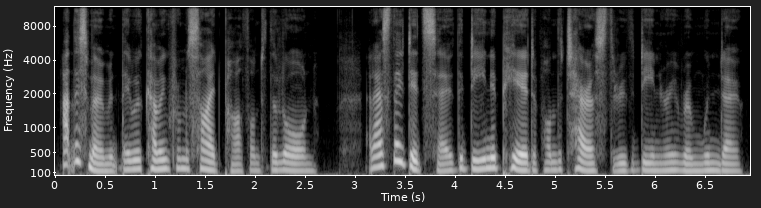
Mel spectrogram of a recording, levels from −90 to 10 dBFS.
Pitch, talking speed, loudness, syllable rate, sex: 165 Hz, 260 wpm, -18 LUFS, 6.5 syllables/s, female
